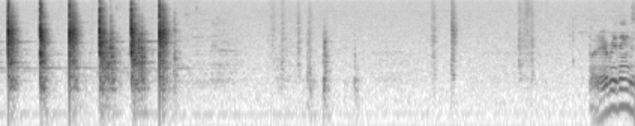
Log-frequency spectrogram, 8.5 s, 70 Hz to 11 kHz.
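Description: A hammer taps a Honda CT70H engine part, six sharp metallic strikes in quick even rhythm, then scattered lighter knocks and handling noises, before a voice begins.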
